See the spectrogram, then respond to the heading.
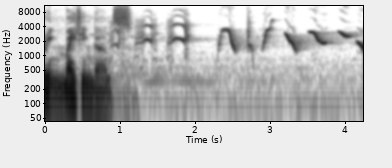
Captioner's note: birds chirp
